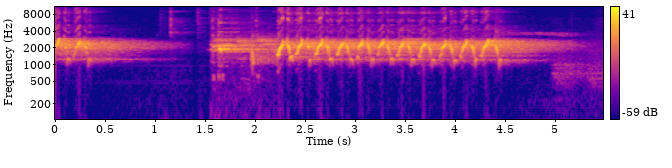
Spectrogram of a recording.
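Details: Trucuk, or Sooty-headed bulbul, giving full "garuda" song: a fading opening phrase, brief silence, then a long run of about a dozen loud, evenly spaced looping notes, roughly three per second.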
